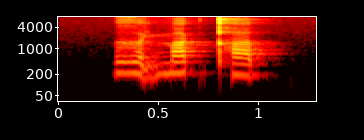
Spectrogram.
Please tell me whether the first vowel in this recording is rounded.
no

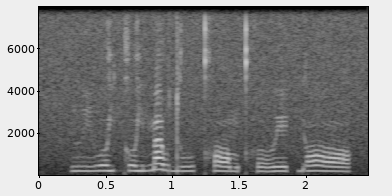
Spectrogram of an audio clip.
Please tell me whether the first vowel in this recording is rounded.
no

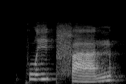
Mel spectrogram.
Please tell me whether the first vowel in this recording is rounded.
no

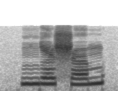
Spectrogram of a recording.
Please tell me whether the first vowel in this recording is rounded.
no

